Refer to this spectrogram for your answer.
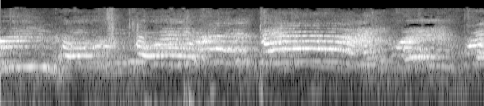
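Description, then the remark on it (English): A crowd of protesters shouts and screams 'genocide' and 'Free Palestine' in loud, overlapping bursts at a Christmas tree lighting in Nantucket, rising and falling in waves like chanting, with high strained cries cutting through the din. “He was shopping and he was at some lighting of a Christmas tree there, and the entire time he was out there, they were screaming genocide. Free Palestine. Here's a little bit of how that sounded.”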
